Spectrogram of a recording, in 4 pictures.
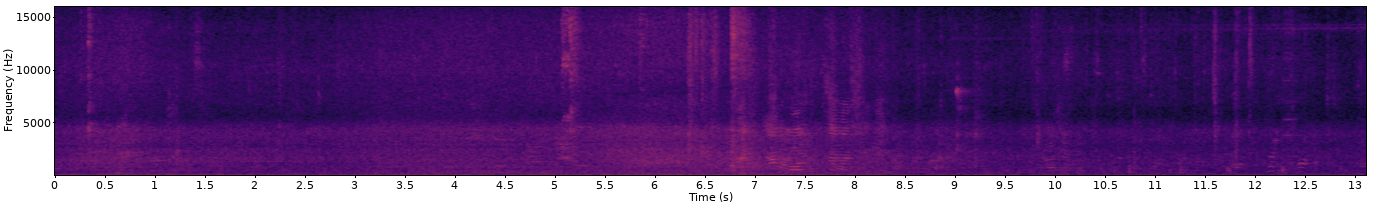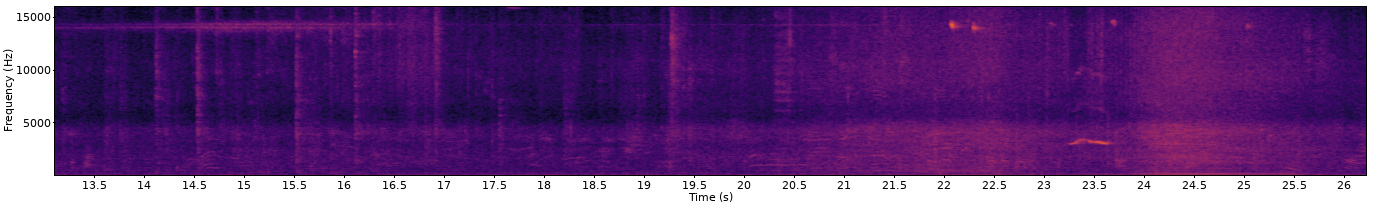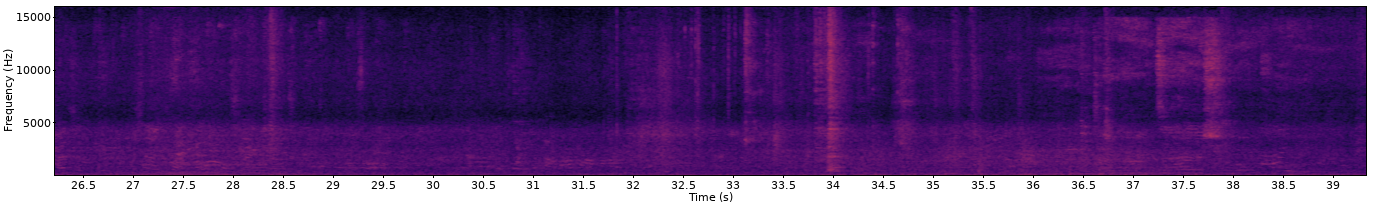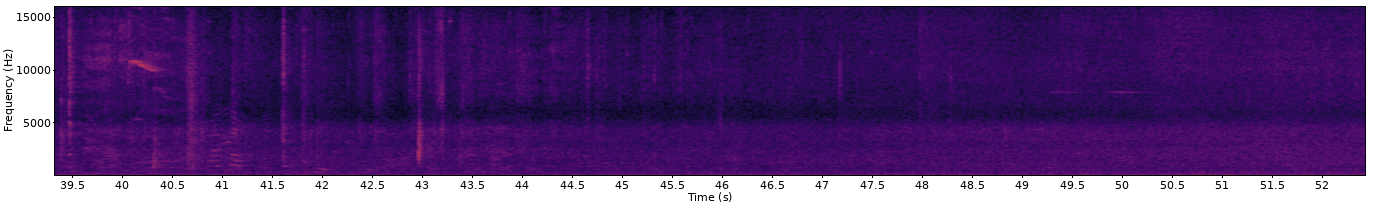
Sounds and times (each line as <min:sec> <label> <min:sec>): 0:00.0 Traffic noise 0:52.4
0:00.0 walking in the Street 0:52.4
